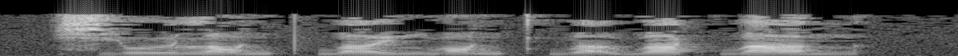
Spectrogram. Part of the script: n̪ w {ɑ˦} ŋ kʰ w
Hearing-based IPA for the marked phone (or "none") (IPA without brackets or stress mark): ɑ˥˨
